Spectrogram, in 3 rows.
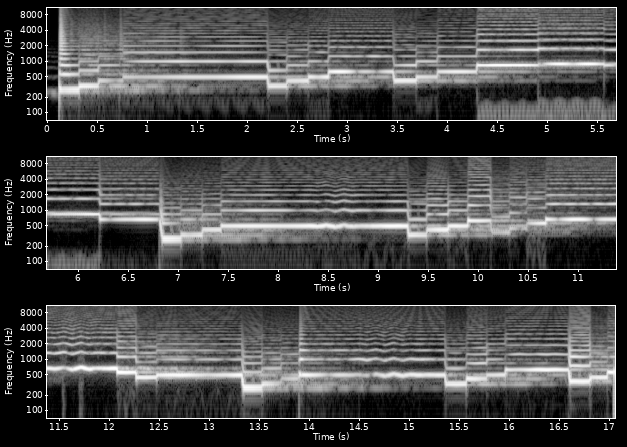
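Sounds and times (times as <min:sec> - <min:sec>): synthesizer melody: 0:00.2 - 0:06.8.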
